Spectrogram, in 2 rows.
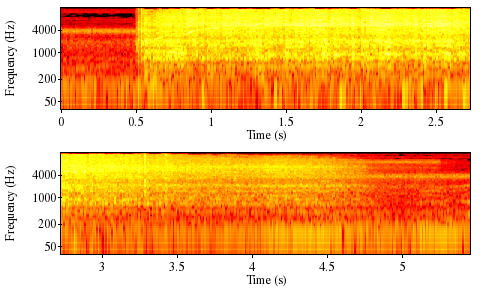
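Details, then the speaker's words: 1997 Toyota Corolla, cylinder 2 compression test while cranking after a flushing oil concentrate treatment (145 psi before): steady starter beat about three per second, no uneven stroke; compression slightly higher and more even across cylinders. "compression is a little higher in each cylinder pretty well done before mowing the same but the thing is they're more even this time"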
